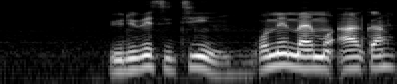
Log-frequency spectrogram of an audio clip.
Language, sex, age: Northern Sotho, male, 24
